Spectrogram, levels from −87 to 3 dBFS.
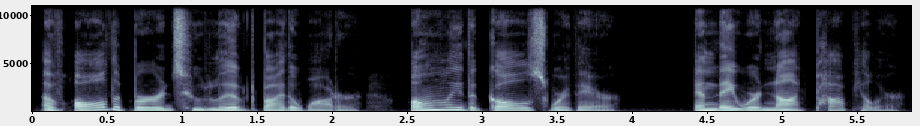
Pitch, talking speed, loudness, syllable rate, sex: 165 Hz, 195 wpm, -18 LUFS, 5.5 syllables/s, female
